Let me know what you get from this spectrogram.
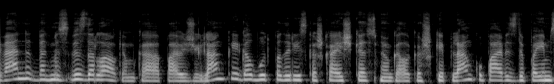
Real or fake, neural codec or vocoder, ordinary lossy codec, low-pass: real; none; Opus, 64 kbps; 14.4 kHz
